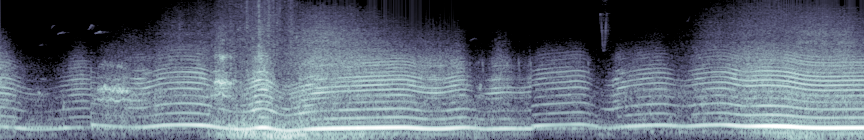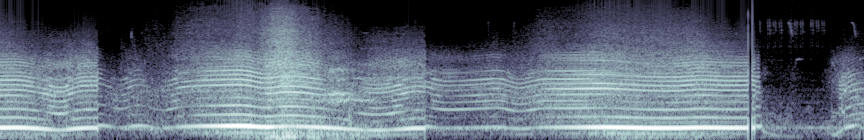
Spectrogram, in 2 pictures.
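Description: A turbocharged four-cylinder rally car engine revs hard and shifts through the gears.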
